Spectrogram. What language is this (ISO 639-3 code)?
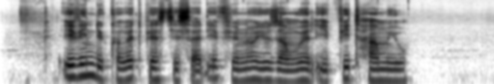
pcm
